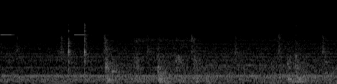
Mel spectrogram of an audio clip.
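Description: A copier whirs and clunks as it starts scanning.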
